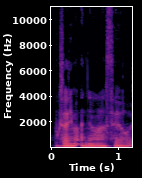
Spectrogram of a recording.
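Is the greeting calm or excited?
calm. It is a plain, calm, polite greeting.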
